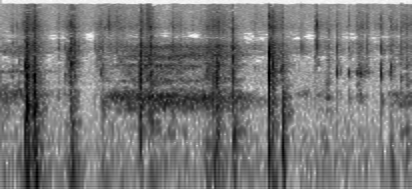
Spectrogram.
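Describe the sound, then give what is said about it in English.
A deck of tarot cards being shuffled, with quick papery riffles and rustles in irregular bursts, fairly quiet, with no talking. “Hold on, yeah, I'm still shuffling.”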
